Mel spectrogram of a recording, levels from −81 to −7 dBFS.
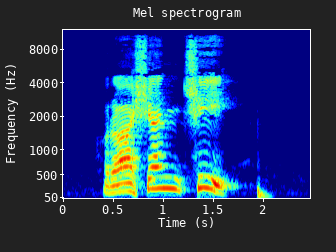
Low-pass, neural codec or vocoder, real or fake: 10.8 kHz; none; real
